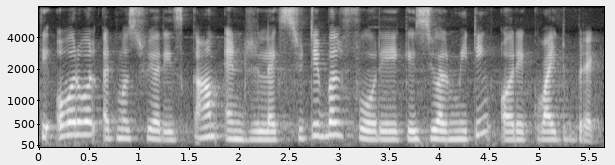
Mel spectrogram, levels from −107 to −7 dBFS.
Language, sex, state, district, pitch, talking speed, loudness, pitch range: English, female, Telangana, Hyderabad, 180 Hz, 170 wpm, -18 LUFS, 170-225 Hz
